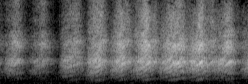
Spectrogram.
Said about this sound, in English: All of it accompanied by the magpie's call, which is not exactly the bird world's sweetest.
